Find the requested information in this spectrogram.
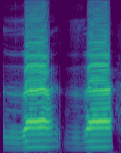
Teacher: Ujung makhrajnya agar sempurna adalah kita sesuai makhrajnya yaitu ujung lidah kita menempel dengan gigi seri atas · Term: huruf dzal, huruf zal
